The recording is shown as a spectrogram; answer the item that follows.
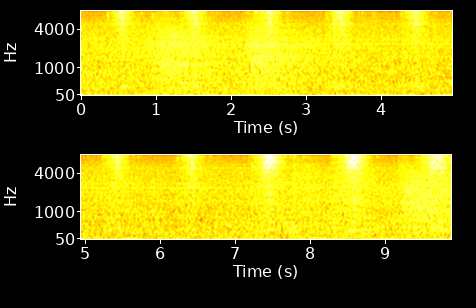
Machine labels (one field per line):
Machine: slide rail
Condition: normal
